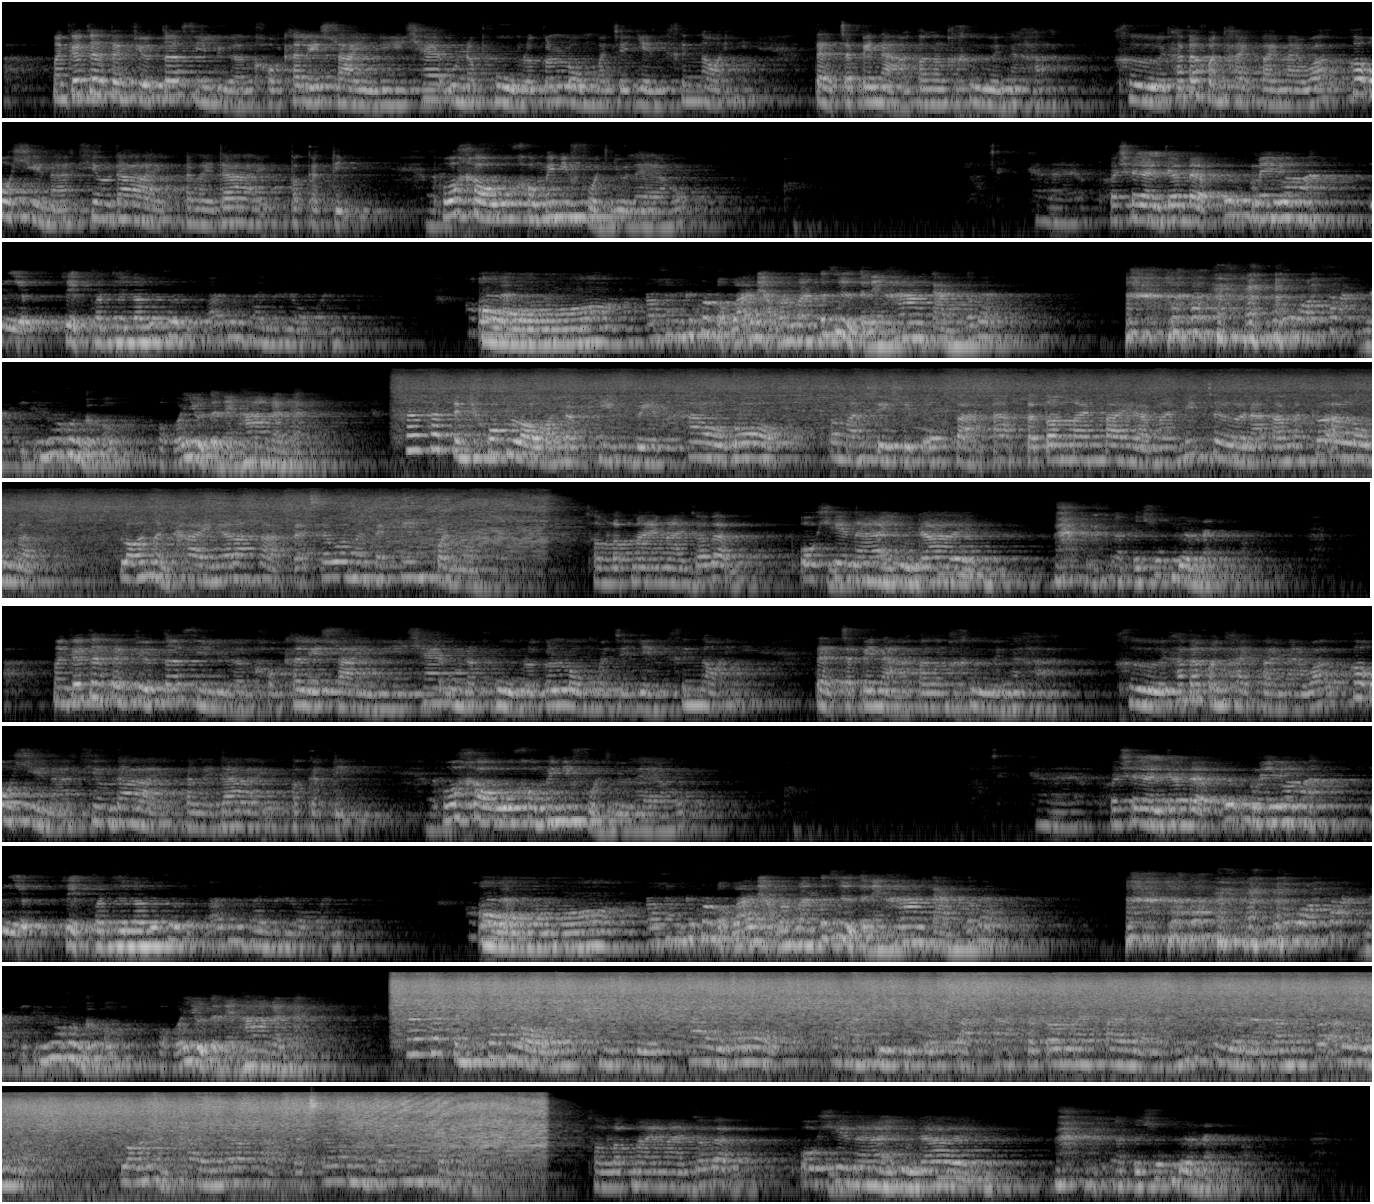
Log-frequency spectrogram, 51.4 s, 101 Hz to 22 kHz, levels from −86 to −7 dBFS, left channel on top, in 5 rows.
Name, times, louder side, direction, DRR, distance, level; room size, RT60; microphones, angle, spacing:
voice 1, 0.4-5.5 6.1-8.0 8.3-12.9 13.3-15.4 18.0-19.3 19.6-20.0 24.0-25.2 29.6-30.2 33.8-36.7 37.0-41.4 42.0-44.9 45.5-46.6 47.1-48.4 49.0-49.5, left 2 dB, 80° left, 1 dB, 1.7 m, -38 dB
voice 2, 18.7-19.1 19.4-20.2 20.5-23.1 24.1-24.8 25.4-28.0 29.0-29.7 30.1-33.1 46.2-46.6 47.3-48.5 49.3-50.3, equal, 20° left, -2 dB, 2.0 m, -38 dB
sound 1, 33.7-45.2, right 16 dB, 65° right, 0.3 m, -29 dB
20.5 x 6.9 x 4.1 m, 1.4 s
head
